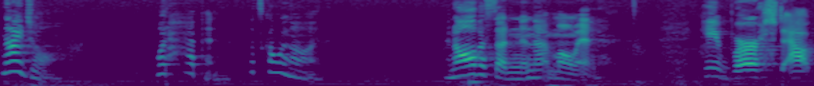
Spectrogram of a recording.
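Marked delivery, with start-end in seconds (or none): 0.0-3.2 soft, high, tender question; gentle concern. Retold or imitated. Pastor gently asks Nigel, soft concern. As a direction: coax him to open up. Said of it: "I'm like".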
